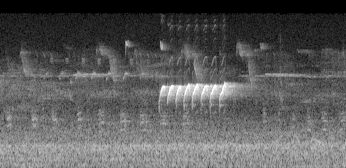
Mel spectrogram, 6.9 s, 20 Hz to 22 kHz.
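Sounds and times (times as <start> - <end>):
Eurasian nuthatch Sitta europaea calling with upslurred piping whistles: 3.2 - 4.8.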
